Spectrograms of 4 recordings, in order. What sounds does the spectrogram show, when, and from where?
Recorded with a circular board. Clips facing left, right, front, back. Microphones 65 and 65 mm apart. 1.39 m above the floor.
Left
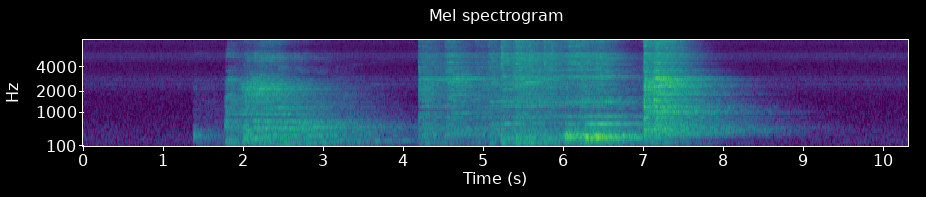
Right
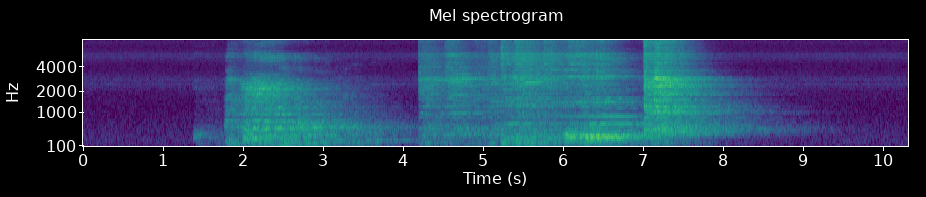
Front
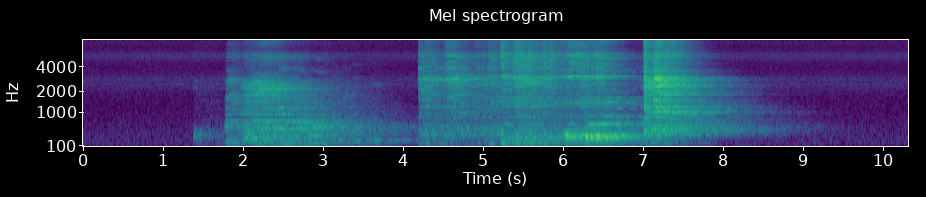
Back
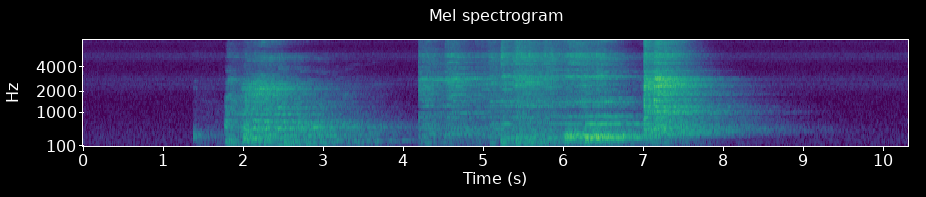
1.4 s laughter: 130° left, 0.6 m; by 3.8 s 120° right, 1.7 m
4.2 s dishes clattering: 130° left, 1.3 m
